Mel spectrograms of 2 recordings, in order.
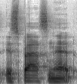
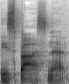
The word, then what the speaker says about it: Espacenet: search engine that i'm going to cover is espacinet or espacenet depending on the pronunciation they it is a product of the european patent office and they pronounce it espacenet so that's the pronunciation that i'm going to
